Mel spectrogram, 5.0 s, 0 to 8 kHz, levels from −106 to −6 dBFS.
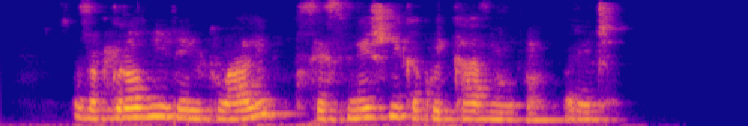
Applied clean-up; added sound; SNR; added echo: neural mask model Resemble Enhance denoiser.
